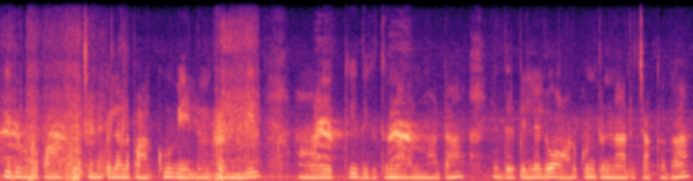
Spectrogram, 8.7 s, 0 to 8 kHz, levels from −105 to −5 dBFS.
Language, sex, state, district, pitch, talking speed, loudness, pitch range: Telugu, female, Andhra Pradesh, Manyam, 180 Hz, 115 wpm, -18 LUFS, 175-195 Hz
